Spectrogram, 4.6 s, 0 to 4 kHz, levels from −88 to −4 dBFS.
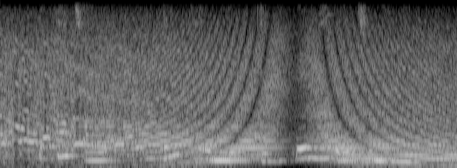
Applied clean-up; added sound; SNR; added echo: none; Guitar; -2 dB; reverberation time 0.2 s.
